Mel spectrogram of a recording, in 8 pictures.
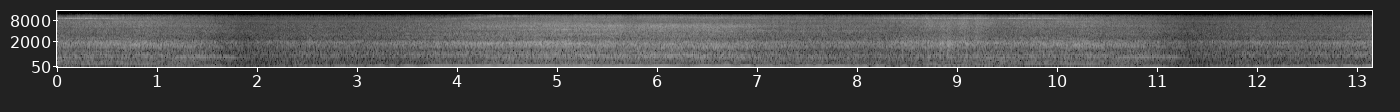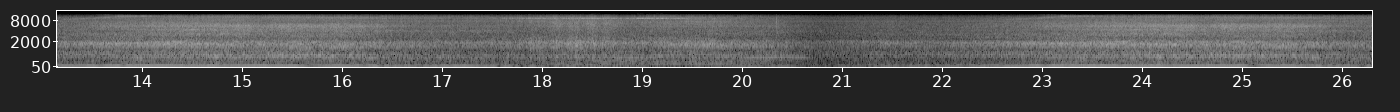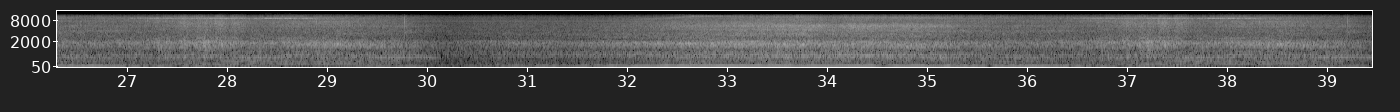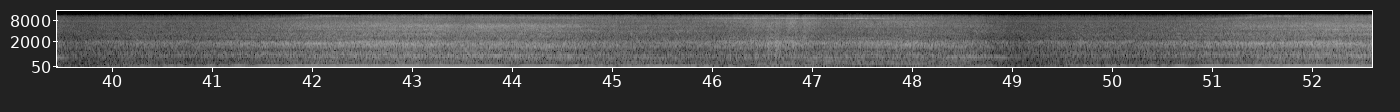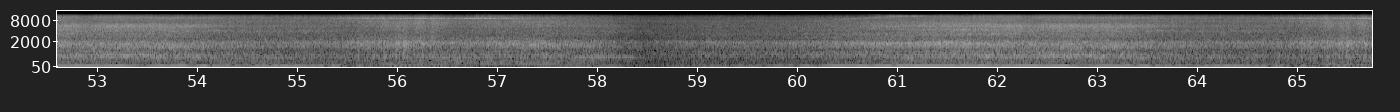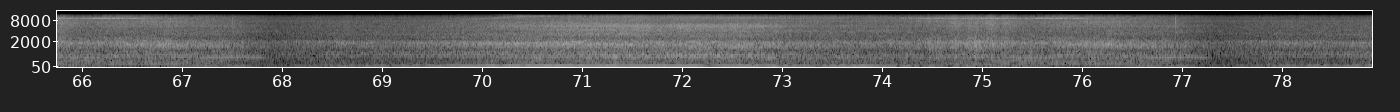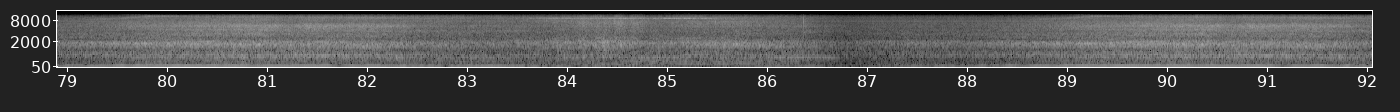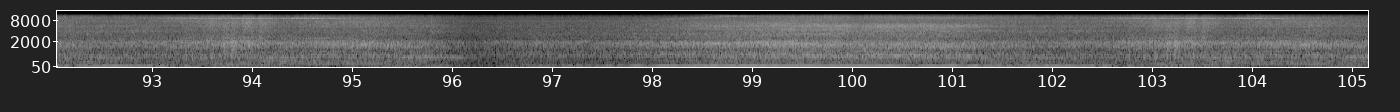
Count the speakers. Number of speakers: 0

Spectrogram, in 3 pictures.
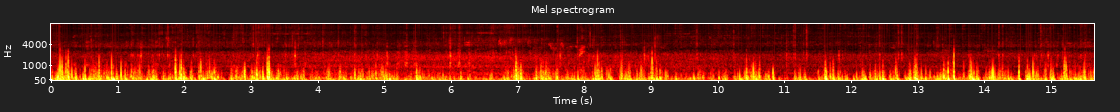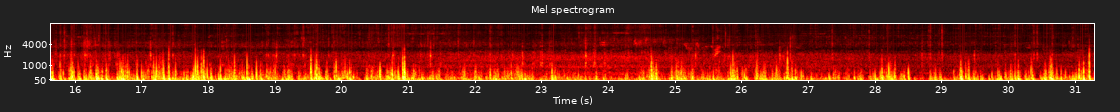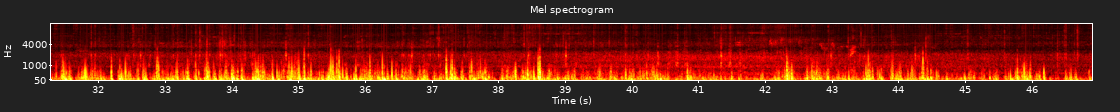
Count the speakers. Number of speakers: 0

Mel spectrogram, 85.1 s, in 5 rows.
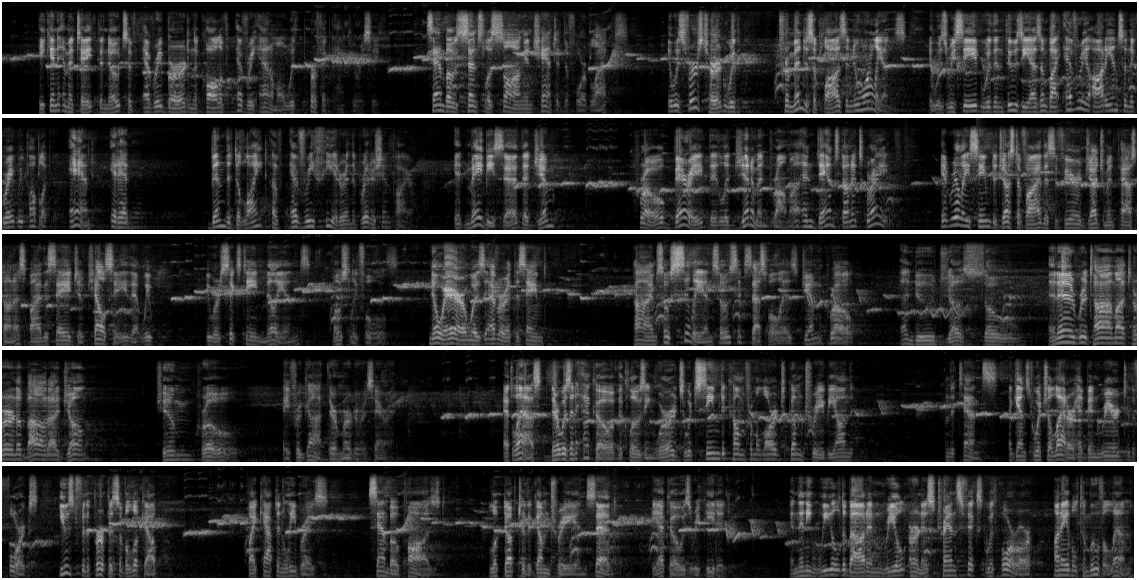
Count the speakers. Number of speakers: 1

